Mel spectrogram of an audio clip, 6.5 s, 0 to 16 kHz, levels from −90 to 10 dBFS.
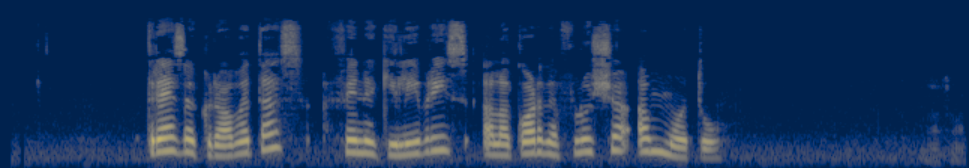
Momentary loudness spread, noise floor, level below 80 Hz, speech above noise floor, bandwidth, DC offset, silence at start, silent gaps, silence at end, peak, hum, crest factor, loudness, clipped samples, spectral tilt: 9 LU; -67 dBFS; -80 dBFS; 41 dB; 11 kHz; under 0.1%; 1 s; none; 1.65 s; -8 dBFS; none; 20 dB; -27 LUFS; under 0.1%; -4 dB/octave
